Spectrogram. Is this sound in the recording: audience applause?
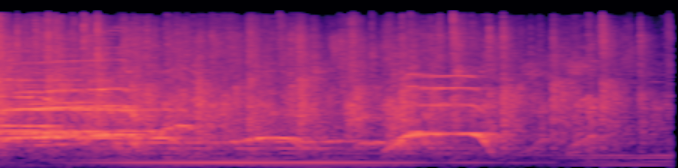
yes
